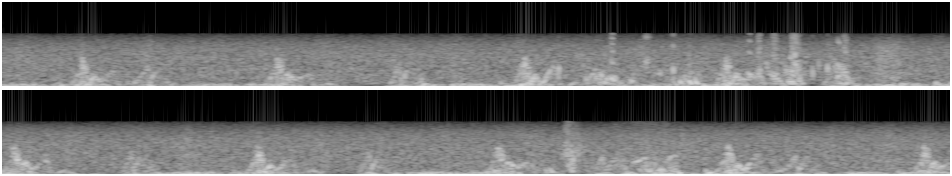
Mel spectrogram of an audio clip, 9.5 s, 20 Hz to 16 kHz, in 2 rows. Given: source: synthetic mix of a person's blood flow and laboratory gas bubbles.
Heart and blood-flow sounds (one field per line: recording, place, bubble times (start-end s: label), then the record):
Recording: Doppler ultrasound of blood flow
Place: precordium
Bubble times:
2.74-2.82 s: bubbles
2.89-3.53 s: bubbles
3.70-4.29 s: bubbles
7.39-7.71 s: bubbles
7.78-8.15 s: bubbles
From the record:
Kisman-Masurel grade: 223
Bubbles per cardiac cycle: several, 3 to 8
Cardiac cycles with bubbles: 10 to 50%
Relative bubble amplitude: loud (0.450 to 0.775)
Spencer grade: 2 (many but less than half of the cardiac periods contain bubble signals, singularly or in groups)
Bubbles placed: only in the low amplitude regions of the cardiac cycle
